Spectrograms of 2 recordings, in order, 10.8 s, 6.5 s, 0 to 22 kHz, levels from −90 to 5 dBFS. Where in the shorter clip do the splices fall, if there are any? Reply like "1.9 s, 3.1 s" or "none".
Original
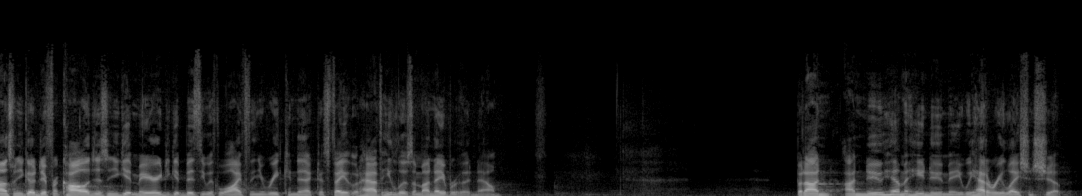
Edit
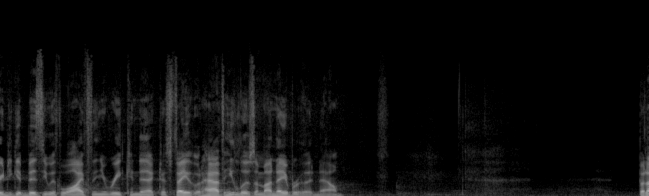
none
